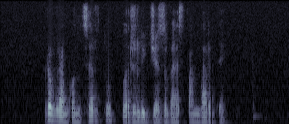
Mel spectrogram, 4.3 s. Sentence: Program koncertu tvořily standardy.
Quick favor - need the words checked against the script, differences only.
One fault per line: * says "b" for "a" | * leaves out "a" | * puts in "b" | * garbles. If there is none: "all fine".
* puts in "jazzové"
